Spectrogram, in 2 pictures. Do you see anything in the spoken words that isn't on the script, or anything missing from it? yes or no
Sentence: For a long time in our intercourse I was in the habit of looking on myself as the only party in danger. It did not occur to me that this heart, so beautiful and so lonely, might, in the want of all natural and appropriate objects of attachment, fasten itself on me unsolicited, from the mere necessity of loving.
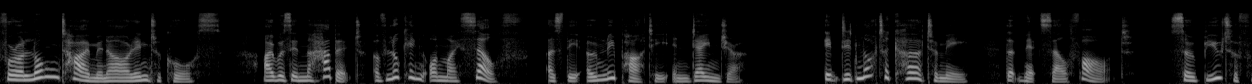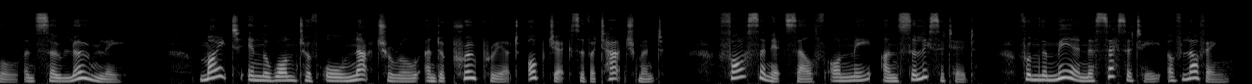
yes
